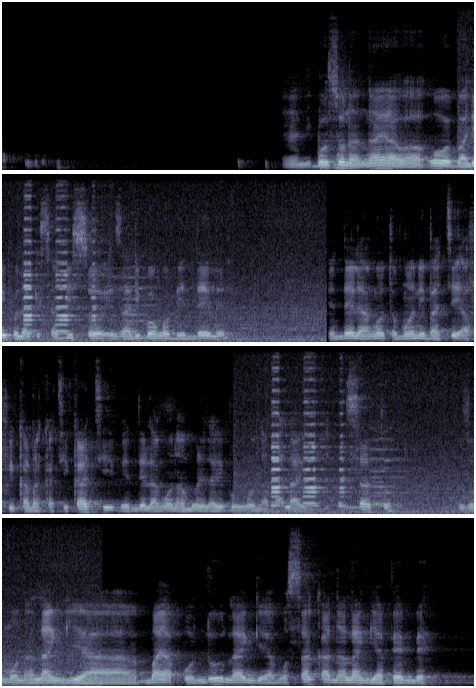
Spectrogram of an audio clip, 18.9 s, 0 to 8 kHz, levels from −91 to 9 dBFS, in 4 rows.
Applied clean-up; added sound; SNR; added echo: none; Motor vehicle (road); 6 dB; reverberation time 0.9 s.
